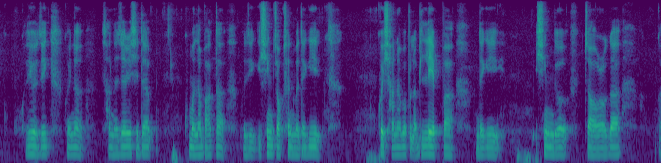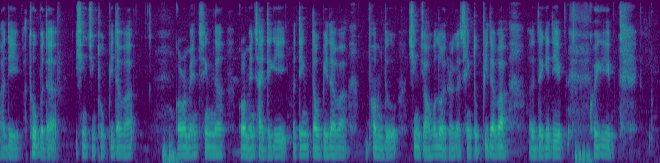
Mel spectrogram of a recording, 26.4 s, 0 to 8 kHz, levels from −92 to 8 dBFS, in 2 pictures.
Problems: none marked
